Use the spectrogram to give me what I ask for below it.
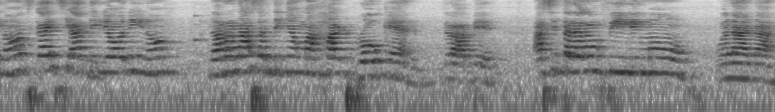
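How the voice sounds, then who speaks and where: A woman's voice: high-pitched, sharp tone, a little hiss or hum. A Filipino woman pastor giving a conversational sermon, often asking the congregation "amen?", recorded in an echoey church hall from a distance.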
